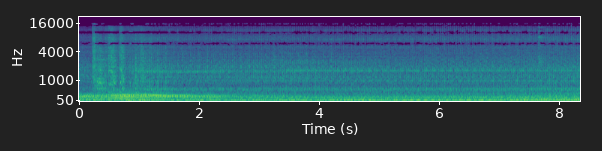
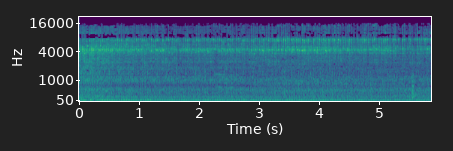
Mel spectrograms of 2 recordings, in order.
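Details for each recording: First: Toyota HiAce diesel after new idler bearings to cure engine noise: after the start it settles into a steady, even idle with no whine or bearing rumble; normal idle. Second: Toyota HiAce diesel at idle: a steady high-pitched whine and hiss over a quiet idle, traced to worn alternator brushes and a dry idler pulley bearing; the alternator is removed for the fix.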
